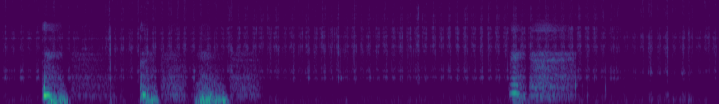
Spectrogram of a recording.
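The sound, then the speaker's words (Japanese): A chilled toothbrush scrubs in quiet, rapid, rhythmic strokes, with a few louder, sharper brushing bursts standing out against the soft, continuous scratching. “ひんやりしてる方が気持ちいいでしょ。だから歯ブラシはそのままにしておいたわ。ひんやりとした歯ブラシ、ご堪能あれ。”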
